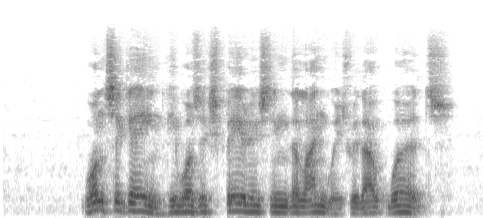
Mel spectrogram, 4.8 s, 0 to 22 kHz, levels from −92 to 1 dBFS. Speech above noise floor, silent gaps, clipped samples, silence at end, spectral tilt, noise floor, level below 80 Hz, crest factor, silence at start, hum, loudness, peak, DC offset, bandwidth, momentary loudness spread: 42 dB; none; under 0.1%; 0.35 s; -5.5 dB/octave; -75 dBFS; -68 dBFS; 16 dB; 0.85 s; none; -33 LUFS; -16 dBFS; under 0.1%; 13 kHz; 8 LU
